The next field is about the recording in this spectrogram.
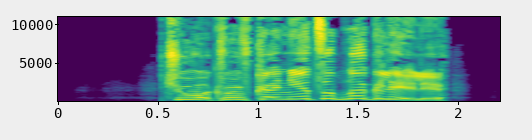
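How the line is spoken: Loud laughter. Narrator (Russian): расхохотался Ян

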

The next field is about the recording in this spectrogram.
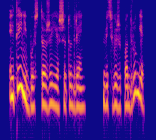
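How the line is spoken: Indignant woman. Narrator (Russian): возмущённо добавила Дашкина мать

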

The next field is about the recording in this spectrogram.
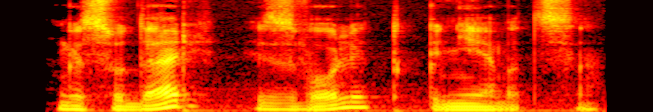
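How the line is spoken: Flat colorless voice. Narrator (Russian): бесцветным голосом сказал Сергей Александрович

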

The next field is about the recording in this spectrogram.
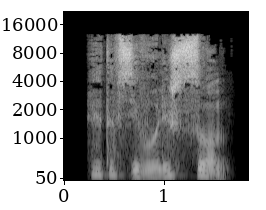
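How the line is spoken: Whispered, repeated like mantra. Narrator (Russian): шептала она, повторяя как мантру

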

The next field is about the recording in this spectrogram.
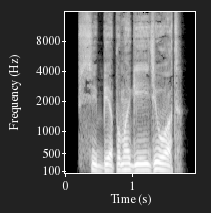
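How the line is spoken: Breathless mutter. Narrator (Russian): себе под нос произнес наш резко вспотевший и запыхавшийся герой

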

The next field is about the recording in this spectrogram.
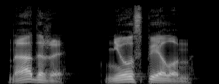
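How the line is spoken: Snorting foreman. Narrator (Russian): Хмыкнув, десятник

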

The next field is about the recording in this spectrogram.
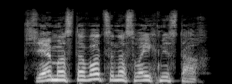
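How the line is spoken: Policeman barking. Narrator (Russian): рявкнул один из полицейских

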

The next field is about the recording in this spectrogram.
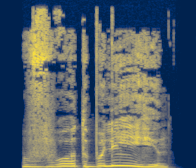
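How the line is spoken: Exhaled with slight whimper. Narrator (Russian): с легким скулежом выдохнула Ласка

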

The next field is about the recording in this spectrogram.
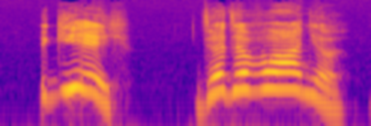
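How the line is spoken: Shouting, jumping. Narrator (Russian): закричала я, подпрыгивая и бросаясь на стенку

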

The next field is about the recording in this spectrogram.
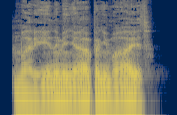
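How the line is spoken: Drawling, almost sung bass. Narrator (Russian): протянул, почти пропел басом Владимир Вениаминович

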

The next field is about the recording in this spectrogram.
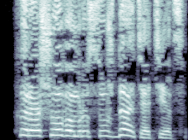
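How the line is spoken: Young man's exclamation. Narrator (Russian): воскликнул юноша

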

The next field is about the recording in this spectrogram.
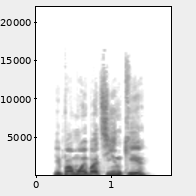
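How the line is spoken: Shouted from the hallway. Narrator (Russian): крикнула Ванесса из коридора

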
